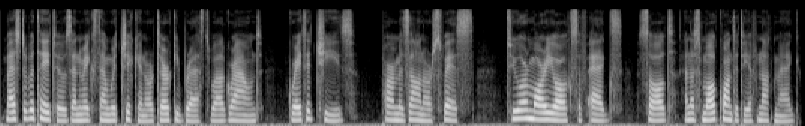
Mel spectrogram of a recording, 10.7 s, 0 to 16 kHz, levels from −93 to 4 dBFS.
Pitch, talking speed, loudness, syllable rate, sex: 185 Hz, 175 wpm, -17 LUFS, 4.4 syllables/s, female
